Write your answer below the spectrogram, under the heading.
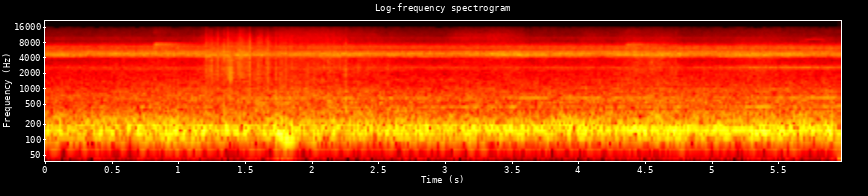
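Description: Steady high chorus of crickets and other insects, with one short hissing blast of air about a second and a half in: a whitetail doe blowing, the alarm snort of a deer that has spotted danger.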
